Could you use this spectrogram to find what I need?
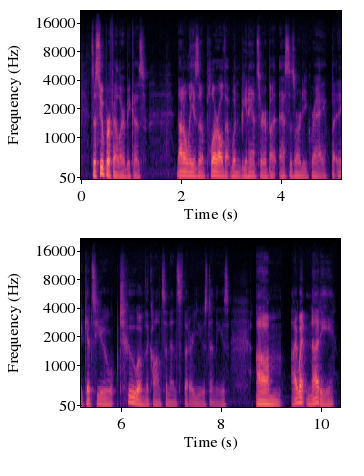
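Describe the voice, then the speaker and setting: With an American accent, a man speaks at a fairly quick pace in a very deep, low pitch, somewhat breathy, with ordinary pitch variation and big swings in loudness, on a very clean recording with a silent background. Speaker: puzzle game YouTuber. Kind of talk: casual solo commentary while solving a puzzle. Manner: thinking aloud, hesitant with fillers.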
